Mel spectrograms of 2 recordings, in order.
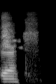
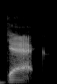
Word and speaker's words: Gatch: Gatch is how I pronounce it. Doesn't care. Is that Yeah. Dave gave me a pronunciation lesson Okay. on it. And so he said, yes, you wanted to give me, because I was calling him. Who told me it was Gak one time?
